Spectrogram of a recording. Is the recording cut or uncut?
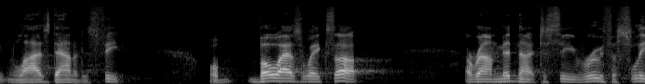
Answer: uncut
